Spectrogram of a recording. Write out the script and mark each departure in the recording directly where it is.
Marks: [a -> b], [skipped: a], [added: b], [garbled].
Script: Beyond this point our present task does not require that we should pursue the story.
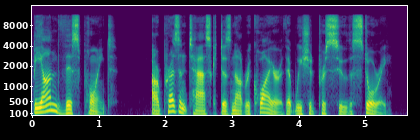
Beyond this point our present task does not require that we should pursue the story.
